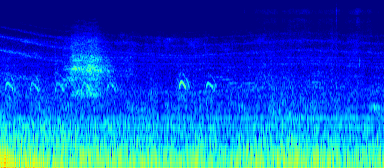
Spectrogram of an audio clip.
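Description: Birds calling: short chirped notes in a quick run at the start and twice more near the middle, with one harsh caw-like call about a second and a half in, over a steady low rumble.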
